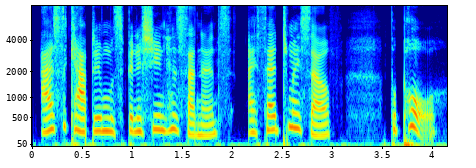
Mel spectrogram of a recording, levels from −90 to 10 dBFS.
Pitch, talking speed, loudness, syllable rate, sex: 235 Hz, 190 wpm, -20 LUFS, 5.7 syllables/s, female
